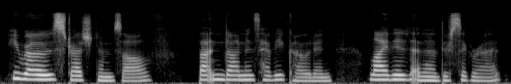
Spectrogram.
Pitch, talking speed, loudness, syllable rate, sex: 200 Hz, 155 wpm, -19 LUFS, 5.4 syllables/s, female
